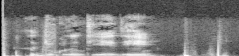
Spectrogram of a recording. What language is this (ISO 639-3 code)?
kab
